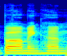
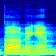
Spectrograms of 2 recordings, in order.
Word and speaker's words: Birmingham: away it's back in Birmingham this weekend it's Birmingham sorry I'm not going to pronounce it like the Americans do Birmingham the people in England would call it Birmingham but the interesting event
